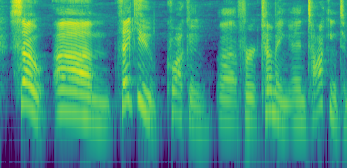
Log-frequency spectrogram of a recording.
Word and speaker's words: Kwaku: So it's actually Kwaku. Fun fact. So it's pronounced Kwaku. Oh, And, Kwaku.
